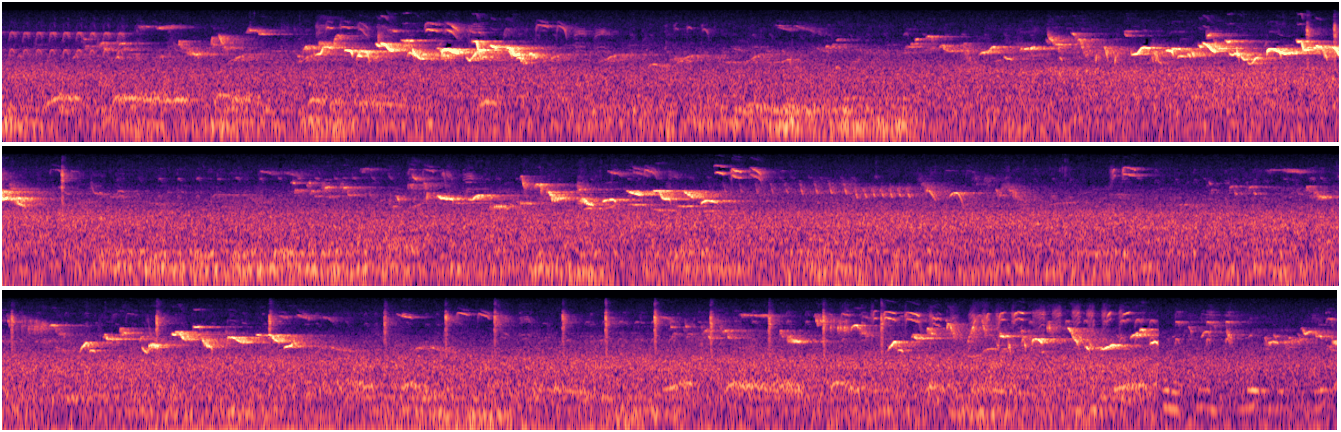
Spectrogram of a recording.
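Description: Wild birds calling and singing: loud chirping phrases about two seconds long recur every few seconds, over a steady background hiss.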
